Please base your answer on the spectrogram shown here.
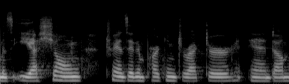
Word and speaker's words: Xiong: And then my last name is pronounced Xiong, but I know it's a little harder to pronounce, so you can say Song or Xiong. So I answer to either one.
